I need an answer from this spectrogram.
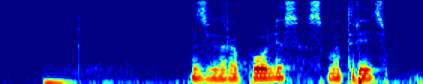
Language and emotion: Russian, neutral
